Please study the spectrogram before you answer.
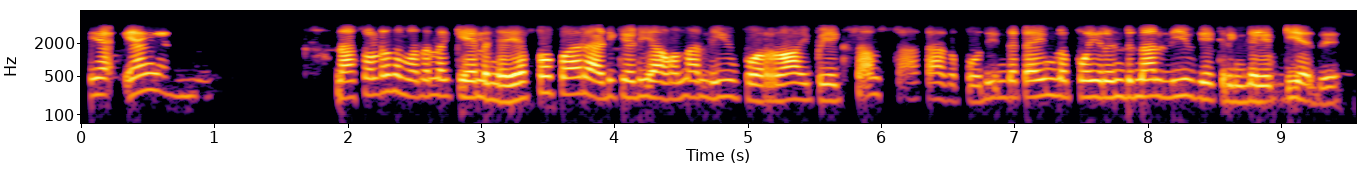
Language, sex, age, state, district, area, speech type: Tamil, female, 30-45, Tamil Nadu, Tiruvannamalai, urban, conversation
